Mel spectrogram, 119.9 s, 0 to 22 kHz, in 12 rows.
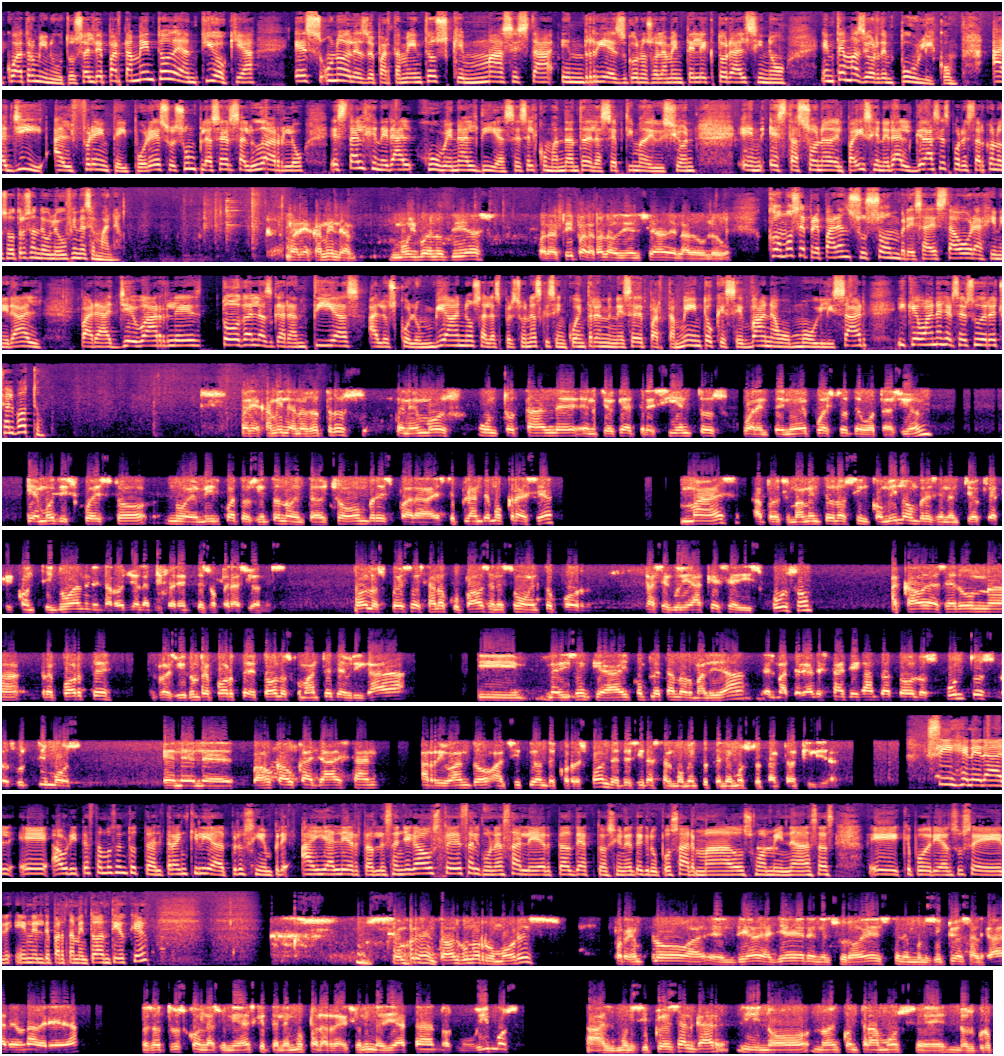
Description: El general Juvenal Díaz, comandante de la Séptima División en Antioquia, habló en W Fin De Semana sobre las garantías que se darán por parte de las autoridades durante la jornada electoral de este 29 de mayo.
